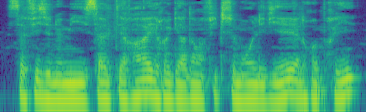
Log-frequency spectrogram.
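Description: A man narrating a classic novel aloud in measured, expressive storytelling. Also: lowish voice, breathy edge. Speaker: audiobook narrator.

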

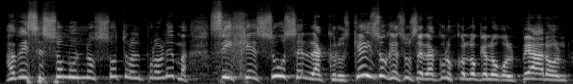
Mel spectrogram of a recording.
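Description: A middle-aged man with a Chilean accent, preaching a sermon as pastor, passionate and rising to shouts. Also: very high-pitched, animated, moderate pace.

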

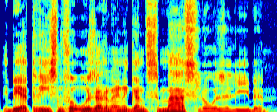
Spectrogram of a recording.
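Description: A man voicing an older poet who speaks slowly and heavily in a radio reading. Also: mid-range voice, animated, a bit bright, no echo, studio quality. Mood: dry. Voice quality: sluggish, heavy speech. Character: slow-spoken older male poet.

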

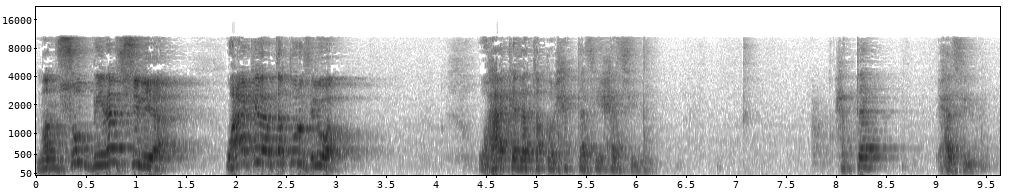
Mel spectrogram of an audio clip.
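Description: A man's voice: sits high, expressive, moderate pace, long pauses, sharp tone. A man teaching a grammar class, quizzing his students and repeating their answers. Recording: echoey room, far from the mic.

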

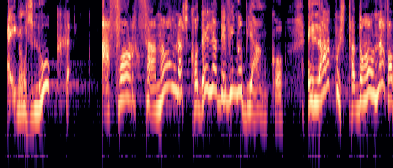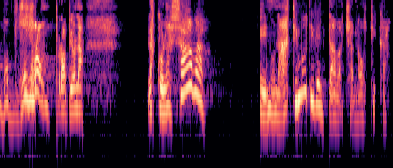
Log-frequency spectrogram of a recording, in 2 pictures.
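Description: A monologue performer voices an older former asylum ward worker, indignant as she relives her memories. Her husky voice sits on the high side, and she moves between hushed, vivid narration and emphatic bursts.

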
